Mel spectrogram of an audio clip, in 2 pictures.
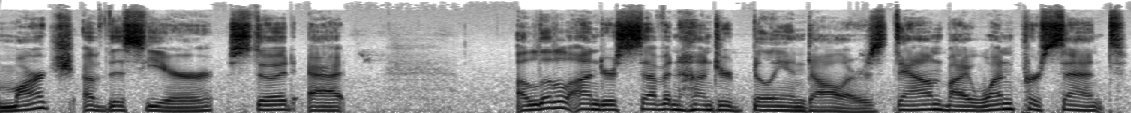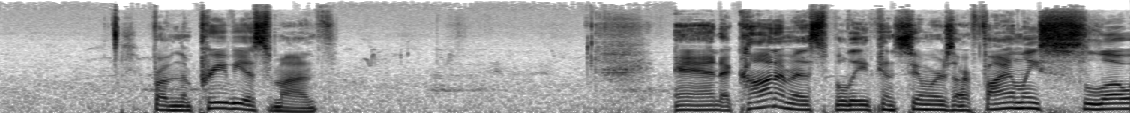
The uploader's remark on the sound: podcasts live from Café Anyway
